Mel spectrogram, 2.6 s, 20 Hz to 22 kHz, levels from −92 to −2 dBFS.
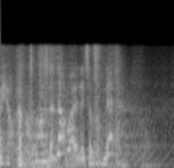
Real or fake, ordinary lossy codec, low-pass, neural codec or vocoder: fake; none; 7.2 kHz; codec, 16 kHz in and 24 kHz out, 0.4 kbps, LongCat-Audio-Codec, fine tuned four codebook decoder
